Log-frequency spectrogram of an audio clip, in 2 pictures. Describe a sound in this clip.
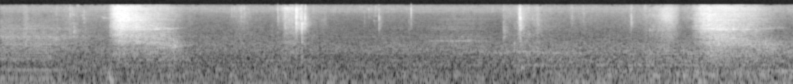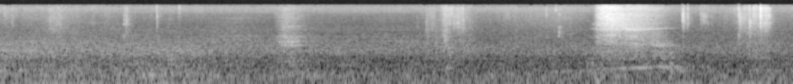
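A man breathes out hard with effort.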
